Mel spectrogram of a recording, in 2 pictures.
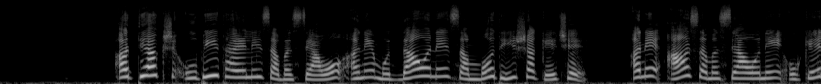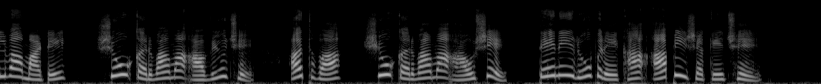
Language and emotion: Gujarati, neutral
